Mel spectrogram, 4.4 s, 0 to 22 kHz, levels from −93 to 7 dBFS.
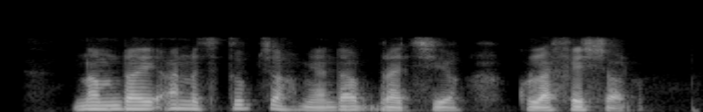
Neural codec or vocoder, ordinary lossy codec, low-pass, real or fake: vocoder, 44.1 kHz, 128 mel bands every 512 samples, BigVGAN v2; Opus, 32 kbps; 5.4 kHz; fake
